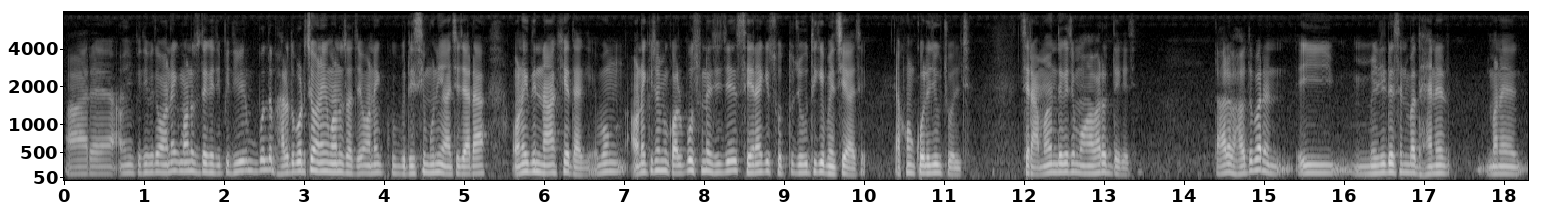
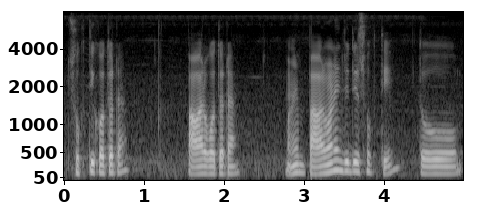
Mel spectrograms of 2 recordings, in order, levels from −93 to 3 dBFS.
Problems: none marked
